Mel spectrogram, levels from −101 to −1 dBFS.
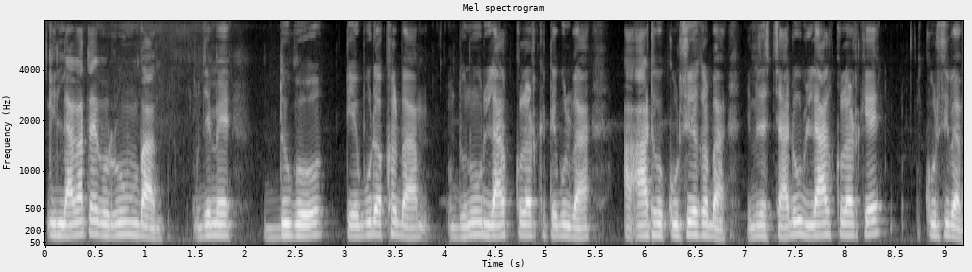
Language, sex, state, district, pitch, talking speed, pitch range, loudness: Bhojpuri, male, Bihar, Muzaffarpur, 145 Hz, 195 wpm, 140-155 Hz, -17 LUFS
